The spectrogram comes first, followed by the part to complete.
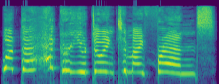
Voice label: Voice chant; myungwha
